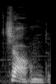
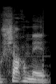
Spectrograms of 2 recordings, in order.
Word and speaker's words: Charmed: C'est Charmed ou Charmed ou Charmed. Comme vous voulez, voilà, il y a 3 prononciations.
